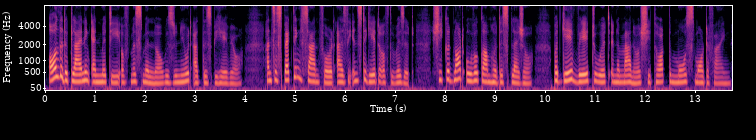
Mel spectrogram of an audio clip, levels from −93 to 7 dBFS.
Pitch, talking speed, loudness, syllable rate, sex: 205 Hz, 175 wpm, -21 LUFS, 5.4 syllables/s, female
